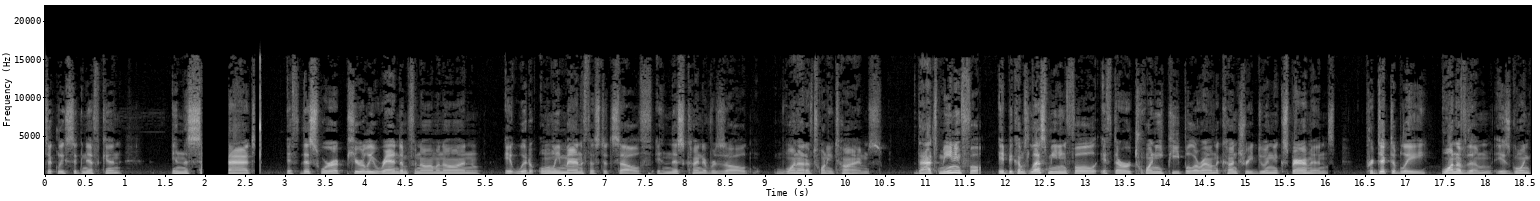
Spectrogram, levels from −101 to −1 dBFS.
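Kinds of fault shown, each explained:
audio dropout to silence: from 1.95 to 2.29 s, right after "in the", the speech cuts to silence for about 0.35 s, likely from a lost input; waveform shows a dead-flat line, spectrogram a blank column.
damaged data in a compressed stream: corrupted frames misdecode as brief glitches at 2.60 to 2.70 s, just before "if this were a", and at 11.64 to 11.69 s, seen as abrupt waveform discontinuities.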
